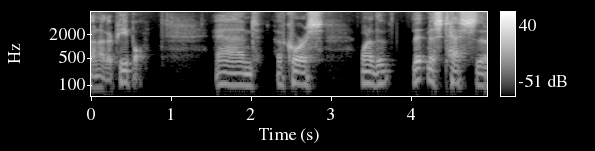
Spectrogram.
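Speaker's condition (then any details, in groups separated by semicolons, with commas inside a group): No condition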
